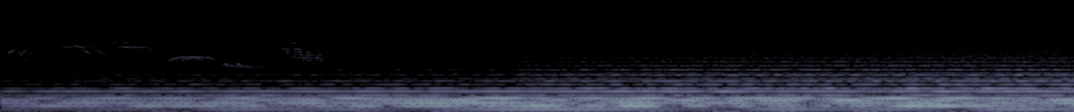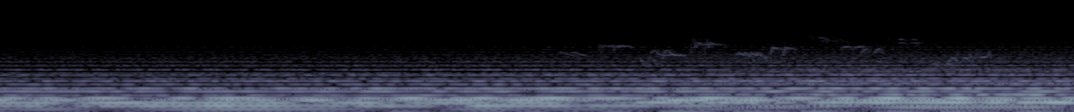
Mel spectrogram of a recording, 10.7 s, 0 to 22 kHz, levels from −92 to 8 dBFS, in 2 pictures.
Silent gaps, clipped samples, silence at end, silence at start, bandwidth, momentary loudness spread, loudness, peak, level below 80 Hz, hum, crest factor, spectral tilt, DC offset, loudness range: none; under 0.1%; 0 s; 0 s; 5.4 kHz; 11 LU; -37 LUFS; -24 dBFS; -58 dBFS; none; 14 dB; -10.5 dB/octave; under 0.1%; 5 LU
